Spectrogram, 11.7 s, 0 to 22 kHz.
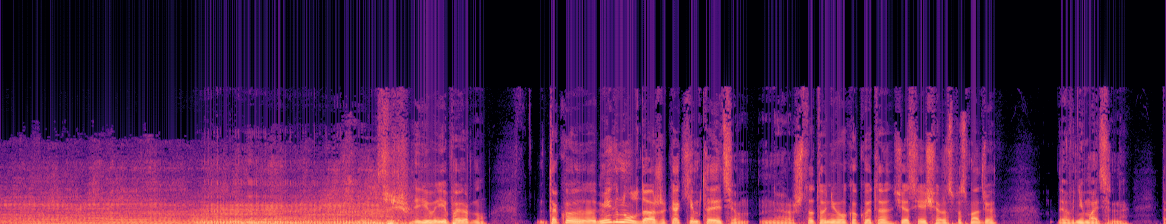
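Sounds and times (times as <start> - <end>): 
flying aircraft engine droning overhead: 0.0 - 4.2
speech: 4.1 - 11.6.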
